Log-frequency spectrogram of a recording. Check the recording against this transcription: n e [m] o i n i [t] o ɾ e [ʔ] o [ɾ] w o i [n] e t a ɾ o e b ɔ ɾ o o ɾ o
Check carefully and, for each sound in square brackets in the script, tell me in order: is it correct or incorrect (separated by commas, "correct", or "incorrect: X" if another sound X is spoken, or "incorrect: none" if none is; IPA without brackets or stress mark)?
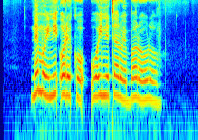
correct, incorrect: ʔ, incorrect: k, incorrect: none, correct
